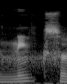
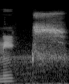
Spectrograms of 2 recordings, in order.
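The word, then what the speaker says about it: Nyx: say you see them playing as Nick's or Nick so ever how people pronounce it it's mostly I think it's pronounced Nick's yeah I decided to name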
